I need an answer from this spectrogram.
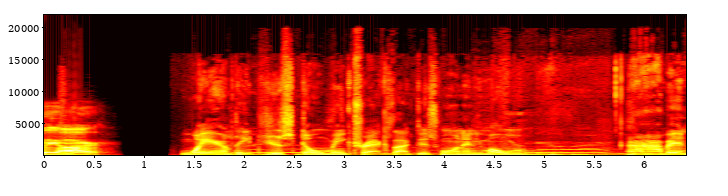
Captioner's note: exaggerated American south accent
